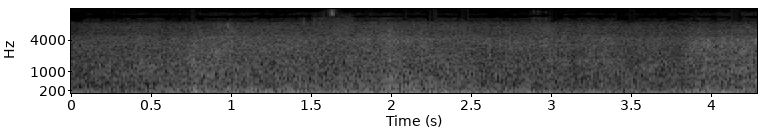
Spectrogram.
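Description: Wind buffeting the microphone, a steady low rumble, with the wash of the sea's surf underneath.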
